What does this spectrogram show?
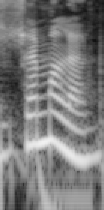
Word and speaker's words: Shyamalan: pero Y él mismo lo pronuncia, es Shyamalan. Shyamalan.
